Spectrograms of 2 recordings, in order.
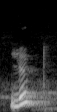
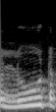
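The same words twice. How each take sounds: First: "लुट" with a brief, light u; short u. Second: "लूट" with a long, weighted oo. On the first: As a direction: cut the vowel of "लुट" short. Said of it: "कम वज़न दिया जा रहा है". ("लुट" में छोटा उ) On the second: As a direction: stretch the vowel of "लूट". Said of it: "ना तो हम इसको लूट पढ़ रहे हैं". ("लूट" में बड़ा ऊ) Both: Shown as a demonstration.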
